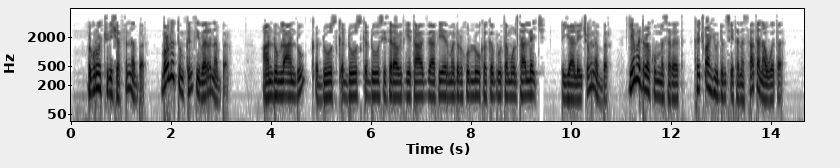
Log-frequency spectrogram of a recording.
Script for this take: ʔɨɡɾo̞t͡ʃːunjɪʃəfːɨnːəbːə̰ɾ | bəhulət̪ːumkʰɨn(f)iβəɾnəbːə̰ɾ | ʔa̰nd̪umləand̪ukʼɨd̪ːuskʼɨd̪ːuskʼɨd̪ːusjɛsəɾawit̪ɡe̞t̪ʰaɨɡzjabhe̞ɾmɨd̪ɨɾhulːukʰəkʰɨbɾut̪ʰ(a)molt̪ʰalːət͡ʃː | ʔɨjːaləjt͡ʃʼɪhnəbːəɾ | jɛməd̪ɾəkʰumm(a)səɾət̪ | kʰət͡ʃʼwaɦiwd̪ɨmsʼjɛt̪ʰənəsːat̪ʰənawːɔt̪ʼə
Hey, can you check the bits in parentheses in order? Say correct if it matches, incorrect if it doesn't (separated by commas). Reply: correct, incorrect, incorrect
